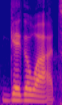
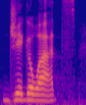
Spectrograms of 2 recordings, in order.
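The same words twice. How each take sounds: First: It begins with a hard G sound. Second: It begins with a soft J-like G sound. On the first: This is how people say it now. "with the hard G" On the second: This is how people used to say it. "like people used to pronounce it"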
